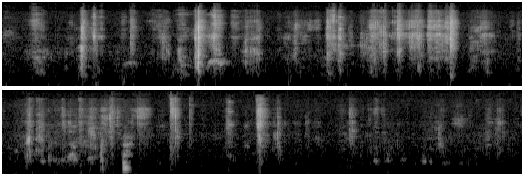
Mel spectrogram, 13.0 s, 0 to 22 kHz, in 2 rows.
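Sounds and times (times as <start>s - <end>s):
dry bamboo leaves crackling: 2.4s - 6.2s.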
